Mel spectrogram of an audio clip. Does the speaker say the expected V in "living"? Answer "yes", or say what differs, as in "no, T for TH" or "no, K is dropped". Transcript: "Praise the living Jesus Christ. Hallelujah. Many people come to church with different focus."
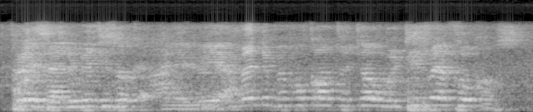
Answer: no, B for V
